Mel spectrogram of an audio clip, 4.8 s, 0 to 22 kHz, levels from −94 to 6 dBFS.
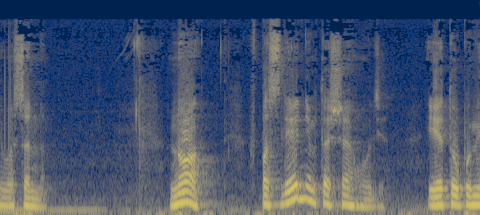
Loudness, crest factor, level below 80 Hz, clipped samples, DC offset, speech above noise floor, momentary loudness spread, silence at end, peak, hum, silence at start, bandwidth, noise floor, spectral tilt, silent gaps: -17 LUFS; 12 dB; -38 dBFS; under 0.1%; under 0.1%; 24 dB; 20 LU; 0 s; -6 dBFS; none; 0 s; 16 kHz; -40 dBFS; -5.5 dB/octave; none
